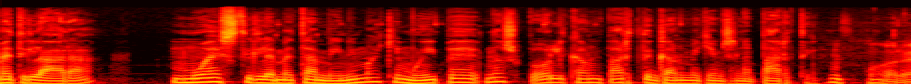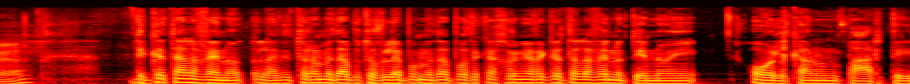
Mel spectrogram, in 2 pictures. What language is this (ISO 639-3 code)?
ell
